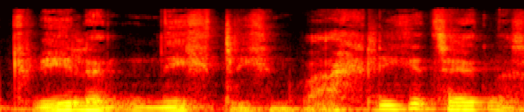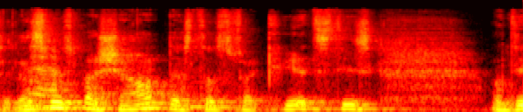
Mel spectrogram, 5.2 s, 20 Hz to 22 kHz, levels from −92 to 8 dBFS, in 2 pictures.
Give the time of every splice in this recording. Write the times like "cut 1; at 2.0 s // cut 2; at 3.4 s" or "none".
none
